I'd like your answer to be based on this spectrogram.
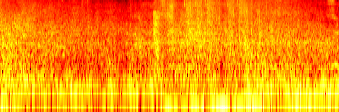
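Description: Sustained gunfire and booming blasts in the sci-fi shooter Destiny, a dense continuous wash of shots and explosions filling the whole stretch, with no talk over it.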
